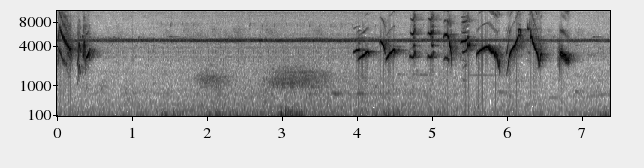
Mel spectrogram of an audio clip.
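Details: Oriental magpie-robin singing its morning 'căng lửa' song: a sharp opening burst, a quiet gap with faint low noise, then a fast run of about ten whistled and chattered notes and swooping sweeps, over a steady high tone.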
